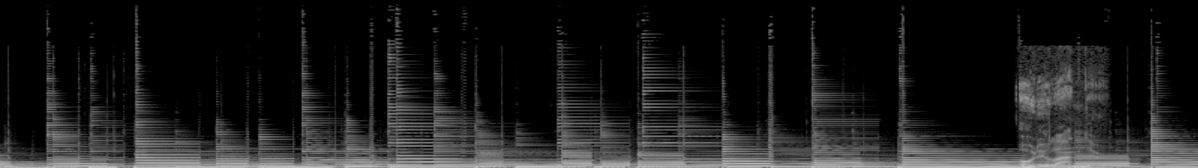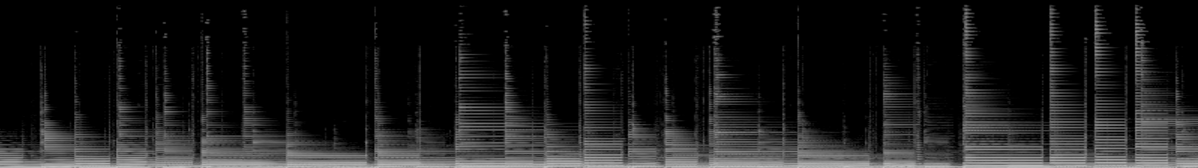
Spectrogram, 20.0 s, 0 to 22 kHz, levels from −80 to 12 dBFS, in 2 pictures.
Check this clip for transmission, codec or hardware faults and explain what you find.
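No transmission, codec or hardware fault can be heard anywhere in the clip. Nothing in it calls for further explanation.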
